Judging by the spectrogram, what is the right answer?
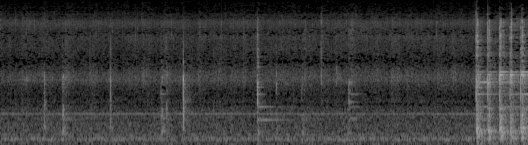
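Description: Sliced hard-boiled eggs in masala sizzling gently in a nonstick pan while a wooden spoon stirs them, knocking against the pan now and then. Near the end comes a quick run of louder knocks.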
